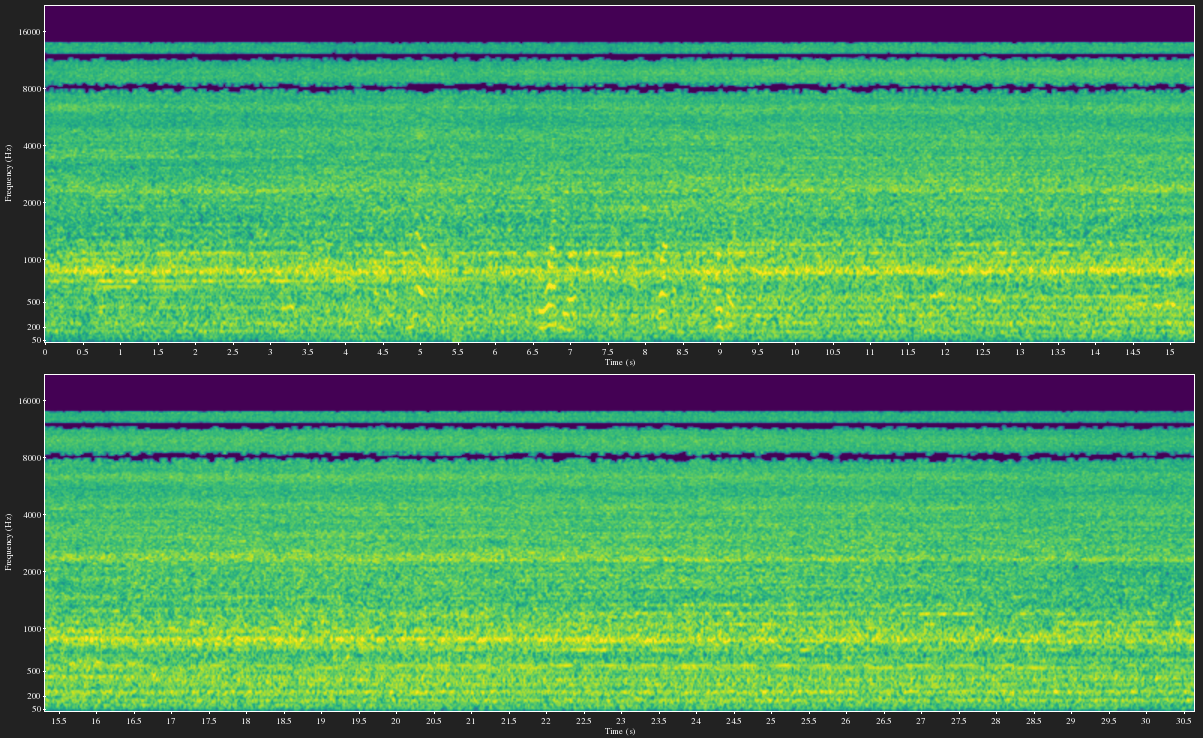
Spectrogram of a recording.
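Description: Band sawmill running, its blade ripping lengthwise through a large log as the carriage carries the log past; a steady, even noise.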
